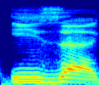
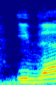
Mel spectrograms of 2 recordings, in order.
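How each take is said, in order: First: The middle consonant is a buzzing z sound. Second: The middle consonant is a voiced th sound. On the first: The speaker calls it wrong. "gigi berjumpa dengan gigi. Itu dia telah baca dengan huruf, huruf zai" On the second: The speaker calls it right. "Kena baca dengan huruf zal. Keluar lidah lebih daripada gigi"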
